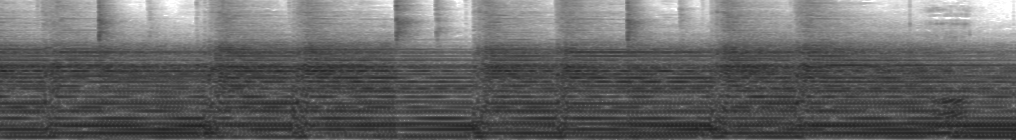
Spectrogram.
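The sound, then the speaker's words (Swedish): An electric guitar plays through a clean boost effects pedal that has been switched on, giving a thick, driven, full-bodied tone, strumming loud chords in a steady rhythm with no voices. “Den flyttar fram, den flyttar det. fram ljudet och ger den lite mer kropp så att den bara låter lite muskligare och kommer lite längre fram i ljudbilden.”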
